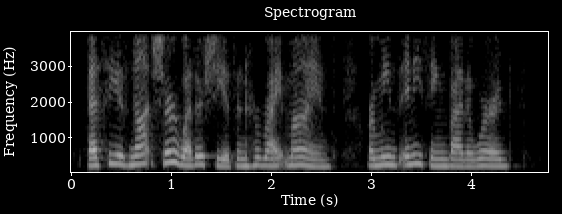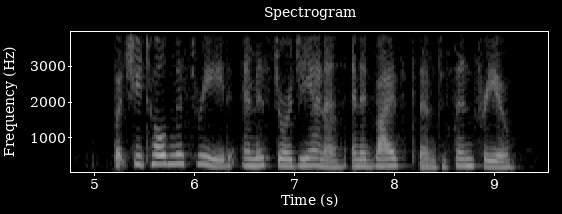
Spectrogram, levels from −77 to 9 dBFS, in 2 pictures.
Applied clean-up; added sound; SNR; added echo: none; none; none; none.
